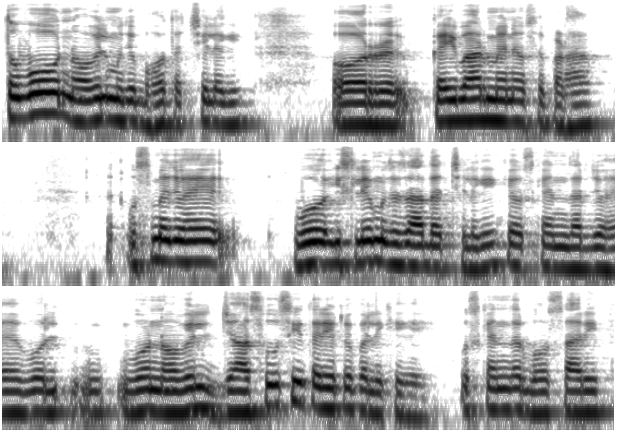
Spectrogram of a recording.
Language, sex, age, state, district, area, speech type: Urdu, male, 30-45, Delhi, Central Delhi, urban, spontaneous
